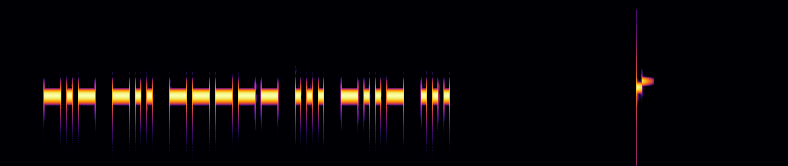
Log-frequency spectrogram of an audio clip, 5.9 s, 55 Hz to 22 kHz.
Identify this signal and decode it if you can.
Morse code, heard as a keyed tone, about 28 wpm, 690 Hz. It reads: KD0SXS
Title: USA Call Signs - 6 Characters - 2x Character Spacing - 28wpm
